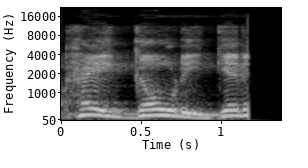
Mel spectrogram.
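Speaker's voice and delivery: hailing call. Voicing a character calling someone over from another room: yelling. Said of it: "and I yell".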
